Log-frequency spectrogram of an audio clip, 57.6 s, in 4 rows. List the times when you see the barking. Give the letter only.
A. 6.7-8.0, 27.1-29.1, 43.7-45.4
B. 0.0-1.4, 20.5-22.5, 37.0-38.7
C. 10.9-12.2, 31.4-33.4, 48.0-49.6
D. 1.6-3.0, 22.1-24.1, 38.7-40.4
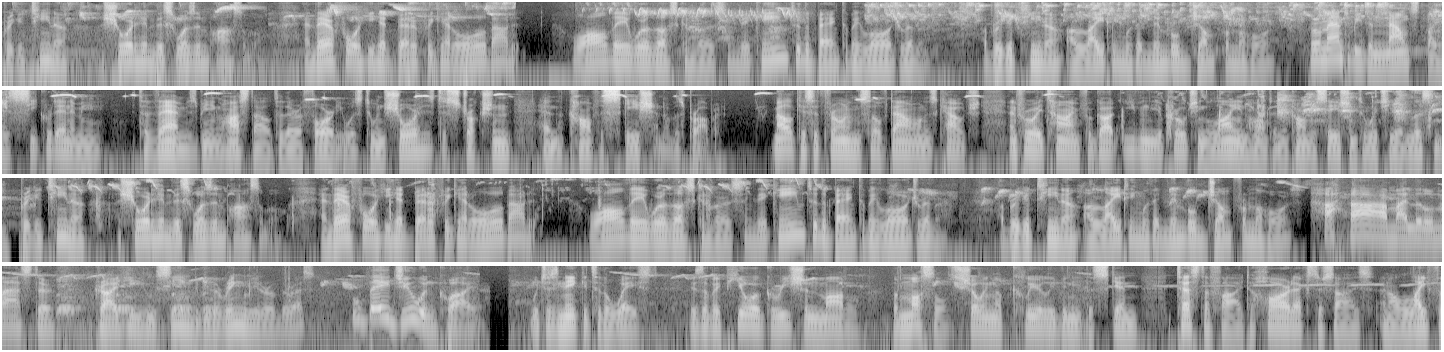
A.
